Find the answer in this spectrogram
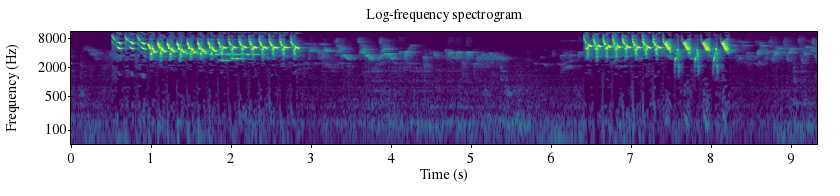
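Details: Himalayan goldfinch singing in Parachinar, Pakistan, recorded in 2022: two loud bursts of rapid, high, tinkling trills of repeated notes, each lasting about two seconds, separated by quieter twittering.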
